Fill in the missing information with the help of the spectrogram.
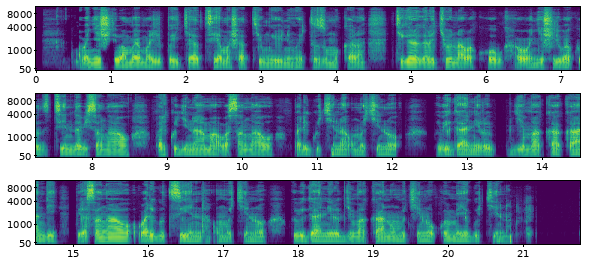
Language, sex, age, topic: Kinyarwanda, male, 18-24, education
